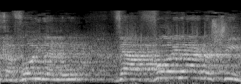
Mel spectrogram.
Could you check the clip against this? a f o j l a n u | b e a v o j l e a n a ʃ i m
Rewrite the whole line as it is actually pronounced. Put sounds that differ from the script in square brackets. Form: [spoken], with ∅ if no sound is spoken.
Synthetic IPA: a [v] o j l a n u | [v] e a v o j l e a n a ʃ i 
